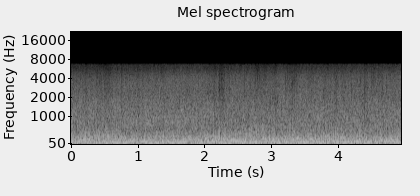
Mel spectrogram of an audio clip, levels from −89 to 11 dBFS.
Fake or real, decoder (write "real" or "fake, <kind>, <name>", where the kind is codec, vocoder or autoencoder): real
